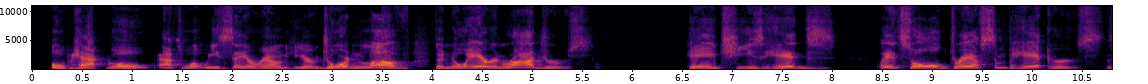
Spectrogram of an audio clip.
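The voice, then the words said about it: Put-on Wisconsin accent. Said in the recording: “That's not a bad impression, right? I think that's okay. ... I hope I'm not offending the random passersby from Wisconsin who go, that's not how we talk. ... like a big hunk of cheese in their mouth”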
